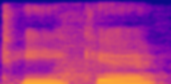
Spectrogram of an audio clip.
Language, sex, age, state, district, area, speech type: Hindi, female, 45-60, Rajasthan, Jaipur, urban, spontaneous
